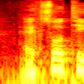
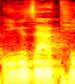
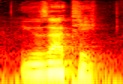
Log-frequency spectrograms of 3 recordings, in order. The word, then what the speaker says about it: exotic: 그래서 이것은요, exotic 이렇게 발음하지 않고요, exotic 이렇게 발음하거든요. 강세가 O에 있습니다. exotic. 이그자틱?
